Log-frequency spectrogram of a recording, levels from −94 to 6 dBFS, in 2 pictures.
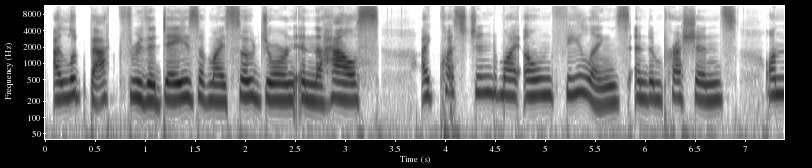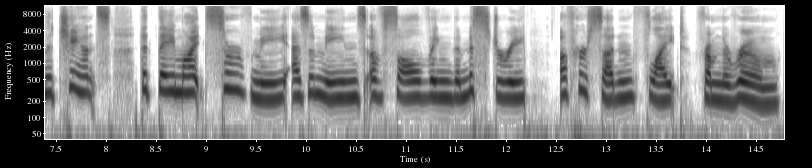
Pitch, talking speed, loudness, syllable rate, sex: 235 Hz, 165 wpm, -20 LUFS, 4.3 syllables/s, female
